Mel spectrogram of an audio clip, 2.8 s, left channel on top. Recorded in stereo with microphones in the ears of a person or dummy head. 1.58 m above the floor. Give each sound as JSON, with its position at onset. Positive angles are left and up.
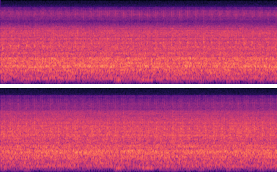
{"t": 0.0, "sound": "running water", "side_deg": 70, "distance_m": 5.5}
